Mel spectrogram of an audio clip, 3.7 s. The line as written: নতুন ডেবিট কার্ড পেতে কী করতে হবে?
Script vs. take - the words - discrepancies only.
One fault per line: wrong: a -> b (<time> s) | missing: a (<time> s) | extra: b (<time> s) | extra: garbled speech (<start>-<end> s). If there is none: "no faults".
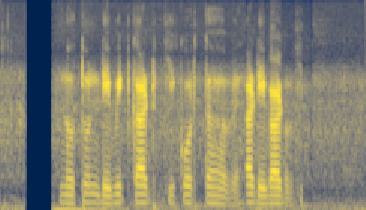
missing: পেতে (1.5 s)
extra: garbled speech (2.5-3.1 s)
